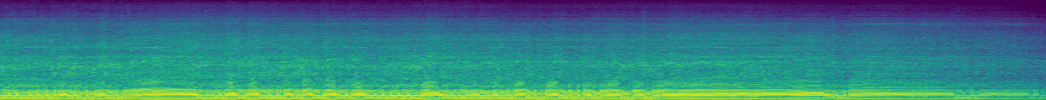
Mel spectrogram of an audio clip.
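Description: Dirt bike engine being ridden hard on a motocross track, revving up and dropping back over and over through the corners and straights, with some clatter. The sound fades out near the end.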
